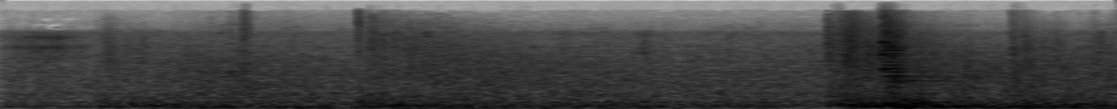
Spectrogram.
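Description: Tank cannon fire and shell ricochets in a video game featuring the O-Ni superheavy tank: a steady rumbling battle din with a louder, booming burst near the end.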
